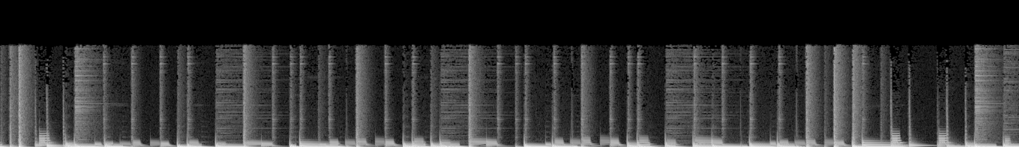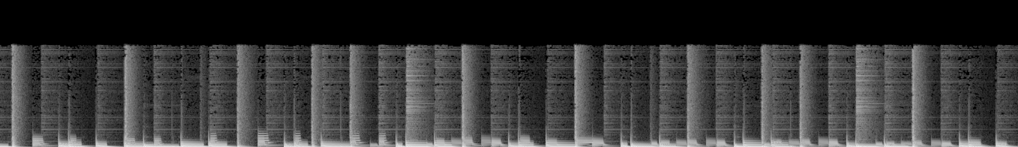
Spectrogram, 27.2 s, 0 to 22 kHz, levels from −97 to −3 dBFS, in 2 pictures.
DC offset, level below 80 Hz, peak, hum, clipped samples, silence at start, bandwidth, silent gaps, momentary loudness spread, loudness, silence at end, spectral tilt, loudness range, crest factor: under 0.1%; -20 dBFS; 0 dBFS; none; under 0.1%; 0 s; 15.5 kHz; none; 12 LU; -20 LUFS; 0 s; -7 dB/octave; 2 LU; 16 dB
